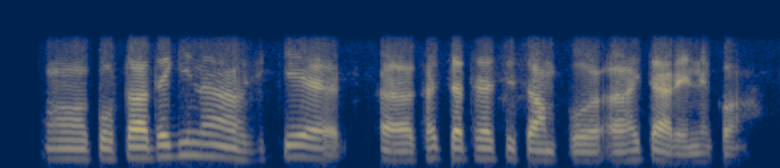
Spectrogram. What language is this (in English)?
Manipuri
